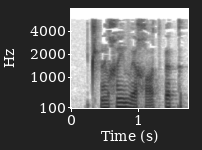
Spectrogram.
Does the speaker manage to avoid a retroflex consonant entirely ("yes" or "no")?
yes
